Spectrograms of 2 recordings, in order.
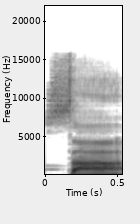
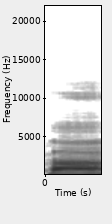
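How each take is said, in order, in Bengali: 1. ব্যঞ্জনটি একটি হিসহিসে s ধ্বনি। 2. ব্যঞ্জনটি একটি নরম th ধ্বনি। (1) "আর যদি জিহ্বার ভিতরে রাখি দেখেন সা, সাটা আসবে না, এটা সিন হয়ে যাবে" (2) "জিহ্বার আগা বাইর করে দাঁতের আগায় লাগাই দিতে হবে, দেখছেন এভাবে সা"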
